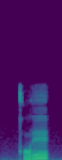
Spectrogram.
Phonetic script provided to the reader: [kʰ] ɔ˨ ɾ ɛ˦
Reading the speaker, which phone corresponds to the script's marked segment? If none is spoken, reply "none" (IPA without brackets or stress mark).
kʰ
